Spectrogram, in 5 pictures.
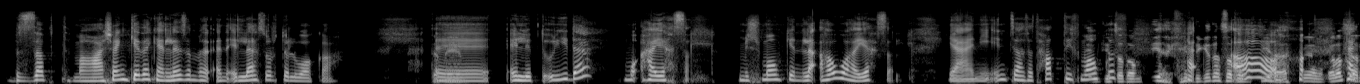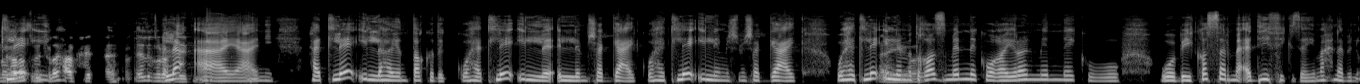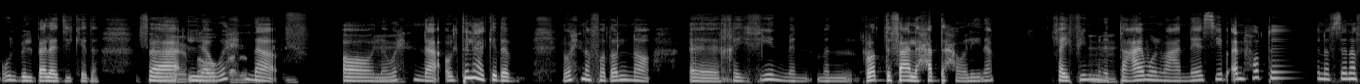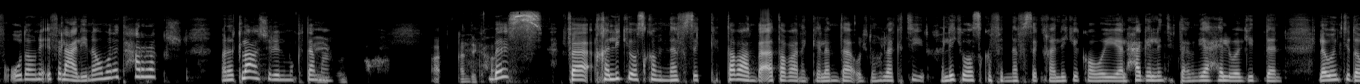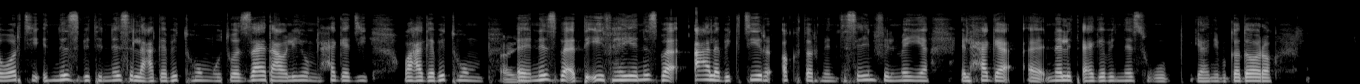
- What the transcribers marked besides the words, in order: tapping; other noise; laughing while speaking: "صدمتيها، ك أنتِ كده صدمتيها … حتّة الغوا رحلتي"; chuckle; other background noise; chuckle; unintelligible speech; distorted speech; static
- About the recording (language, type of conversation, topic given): Arabic, podcast, إيه نصيحتك للي خايف يشارك شغله لأول مرة؟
